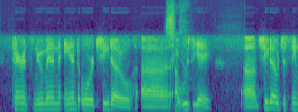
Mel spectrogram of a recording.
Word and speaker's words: Awuzie: the locker room that that's not my name. That's not how you say it. We were like Cheeto Awuzie. It's just Awuzie.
